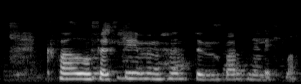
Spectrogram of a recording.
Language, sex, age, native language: Icelandic, female, 13, Icelandic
